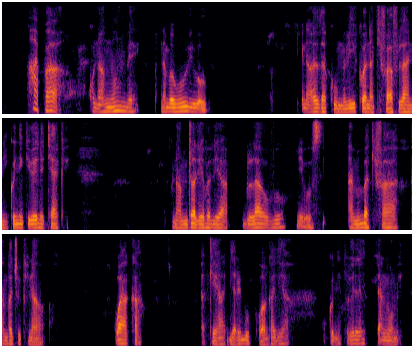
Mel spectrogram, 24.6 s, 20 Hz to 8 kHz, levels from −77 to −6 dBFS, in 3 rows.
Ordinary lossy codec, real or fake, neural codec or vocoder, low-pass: Opus, 32 kbps; fake; codec, 16 kHz in and 24 kHz out, 0.8 kbps, FocalCodec, streaming, 65536 codes; 7.2 kHz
